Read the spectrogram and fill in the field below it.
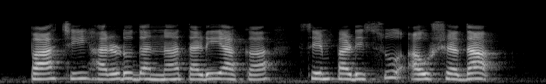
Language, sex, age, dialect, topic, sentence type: Kannada, female, 25-30, Dharwad Kannada, agriculture, statement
